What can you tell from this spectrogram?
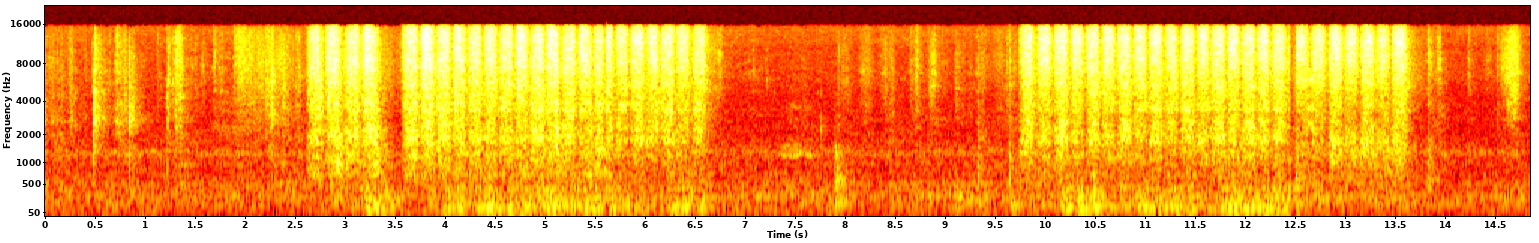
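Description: Fine 240-grit sandpaper wrapped around a wooden block, rubbed back and forth along the grain over the flat face of a small octagonal wooden piece. Two bouts of quick strokes, the first starting about three seconds in and the second about ten seconds in.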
